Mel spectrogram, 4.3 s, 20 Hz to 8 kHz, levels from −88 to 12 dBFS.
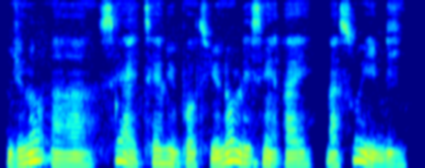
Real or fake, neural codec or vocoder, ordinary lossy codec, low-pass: real; none; none; none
